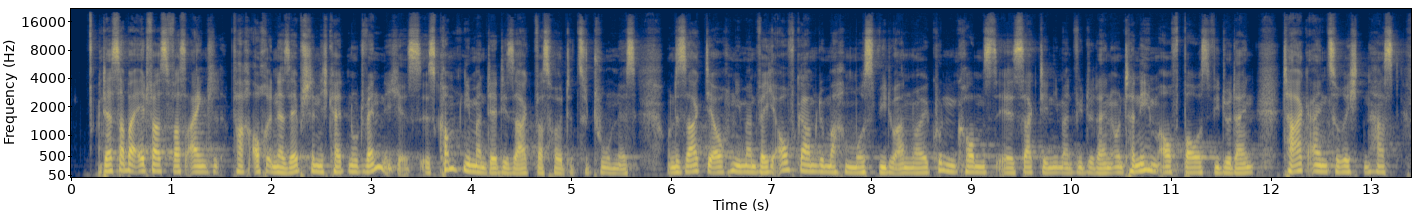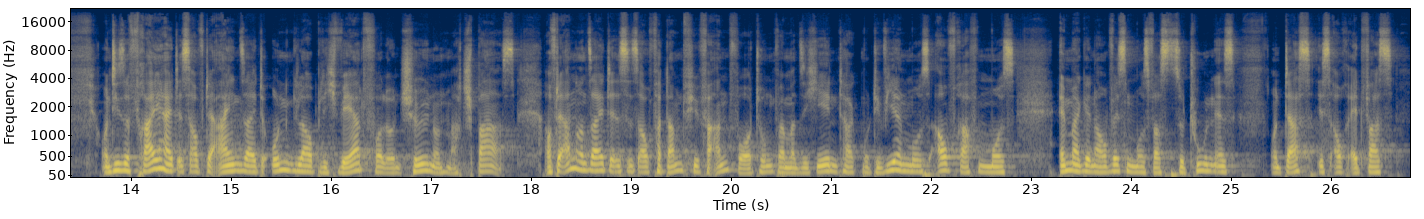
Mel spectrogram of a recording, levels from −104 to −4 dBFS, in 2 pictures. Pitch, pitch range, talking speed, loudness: 130 Hz, 120-145 Hz, 230 wpm, -23 LUFS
